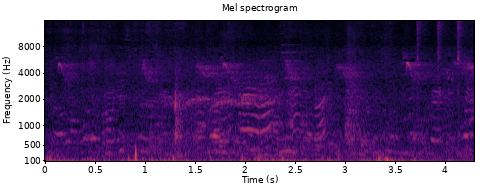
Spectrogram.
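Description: Indistinct children's and people's voices in the background, with hollow knocks and thumps of footsteps on the wooden boards of a children's play tower, one sharper knock about a second in.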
